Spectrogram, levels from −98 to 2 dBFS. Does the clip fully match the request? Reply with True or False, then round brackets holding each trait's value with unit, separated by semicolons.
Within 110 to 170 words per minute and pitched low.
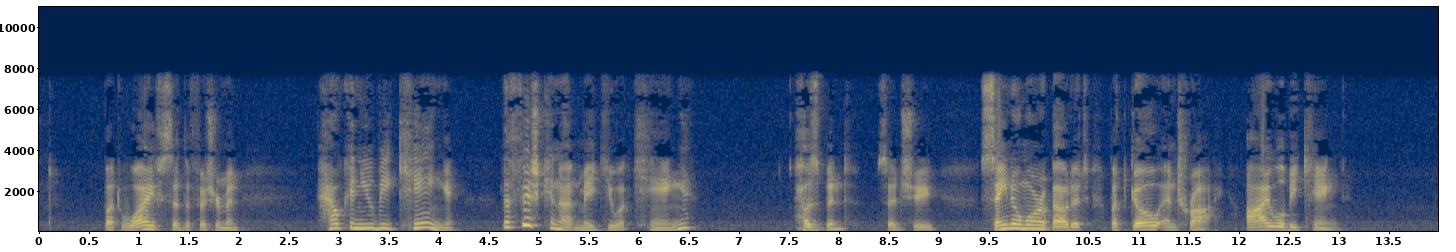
False (140 wpm; 150 Hz)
